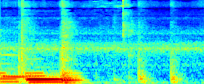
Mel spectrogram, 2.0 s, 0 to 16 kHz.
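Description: Music played through an Electro-Voice Everse 8 portable PA speaker, streamed from a phone, at a moderate volume. It cuts off suddenly about a second in, leaving near quiet with a few faint clicks.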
